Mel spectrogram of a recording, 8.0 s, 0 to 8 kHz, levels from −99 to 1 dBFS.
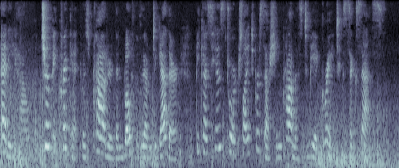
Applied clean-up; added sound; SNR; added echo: none; Thunder / Rain; 7 dB; none.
